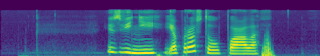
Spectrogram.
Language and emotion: Russian, sad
